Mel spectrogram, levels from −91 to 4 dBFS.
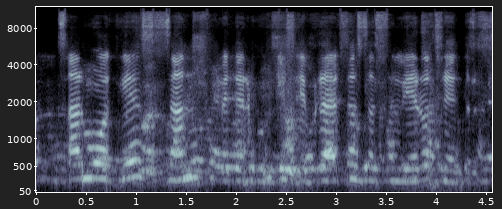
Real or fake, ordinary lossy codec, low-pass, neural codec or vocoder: fake; Opus, 24 kbps; 10.8 kHz; codec, 44.1 kHz, 7.8 kbps, Pupu-Codec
